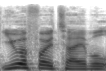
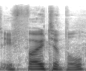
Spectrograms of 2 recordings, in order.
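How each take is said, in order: First: UFO is spoken as three separate letters. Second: UFO is blended into one spoken word. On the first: The speaker calls it wrong. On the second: The speaker calls it right. "also known correctly as Ufotable"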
